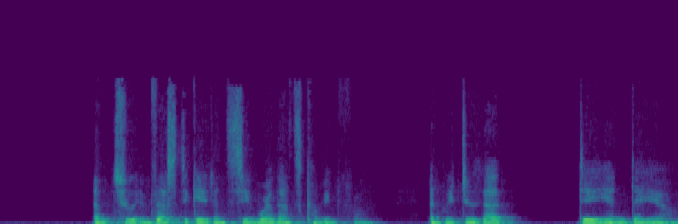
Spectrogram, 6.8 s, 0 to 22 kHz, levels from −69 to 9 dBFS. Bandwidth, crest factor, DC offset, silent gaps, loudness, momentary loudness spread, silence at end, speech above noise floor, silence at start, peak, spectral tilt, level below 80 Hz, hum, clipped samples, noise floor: 14.5 kHz; 16 dB; under 0.1%; none; -23 LUFS; 9 LU; 0 s; 38 dB; 0.95 s; -6 dBFS; -6.5 dB/octave; -48 dBFS; none; under 0.1%; -60 dBFS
